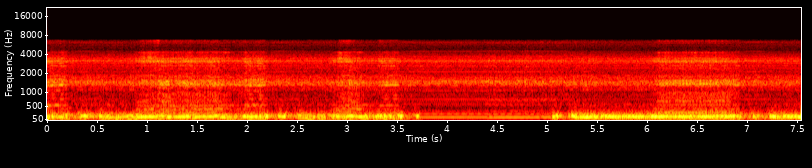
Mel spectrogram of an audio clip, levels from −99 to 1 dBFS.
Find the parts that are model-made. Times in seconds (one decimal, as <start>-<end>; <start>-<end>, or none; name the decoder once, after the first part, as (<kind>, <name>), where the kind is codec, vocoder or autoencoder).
0.0-3.2 (vocoder, Vocos); 4.4-5.5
